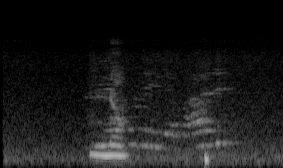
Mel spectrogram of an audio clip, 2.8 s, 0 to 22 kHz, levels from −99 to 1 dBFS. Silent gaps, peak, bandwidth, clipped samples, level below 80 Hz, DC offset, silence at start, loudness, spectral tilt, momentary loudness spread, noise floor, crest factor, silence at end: none; -26 dBFS; 9 kHz; under 0.1%; -76 dBFS; under 0.1%; 0.9 s; -41 LUFS; -8.5 dB/octave; 18 LU; -69 dBFS; 18 dB; 0.45 s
